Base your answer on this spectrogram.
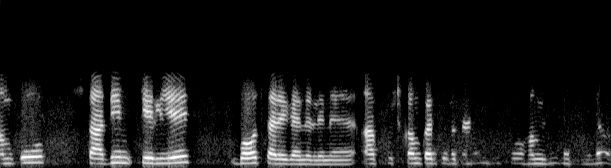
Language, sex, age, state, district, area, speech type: Hindi, female, 18-30, Uttar Pradesh, Mau, urban, conversation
